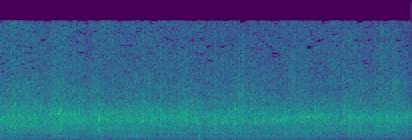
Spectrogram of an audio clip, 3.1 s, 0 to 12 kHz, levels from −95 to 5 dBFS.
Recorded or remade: remade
